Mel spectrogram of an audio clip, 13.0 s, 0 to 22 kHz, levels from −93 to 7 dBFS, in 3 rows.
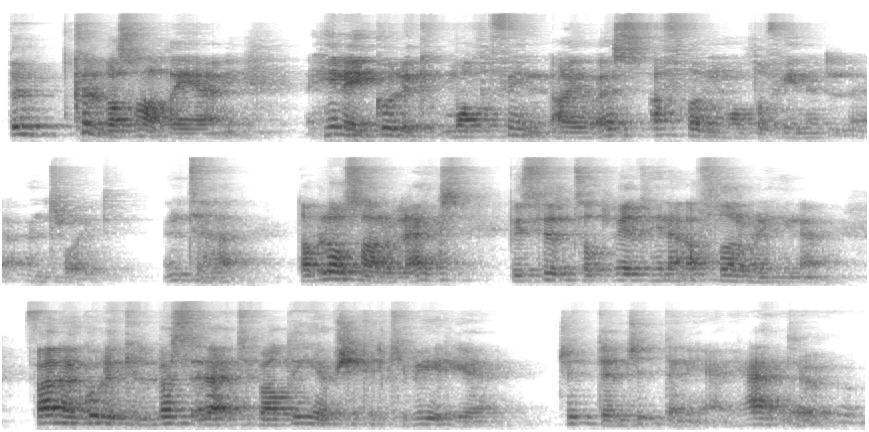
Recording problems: off-mic speech; far
thin; very; fading below 550 Hz
room echo; slight; dies away in 0.4 s
garbled, watery; slightly; nothing above 15.5 kHz

